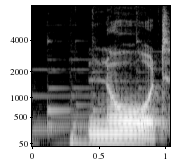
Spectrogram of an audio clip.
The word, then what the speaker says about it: Not: no number F not not note is emergency careful it's pronounced not you have to stretch the O A little here and we don't say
